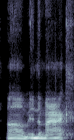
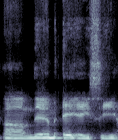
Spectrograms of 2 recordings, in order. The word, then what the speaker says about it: MAAC: having played at Niagara in the MAC, the MAAC, I want to make sure I stress the second A.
